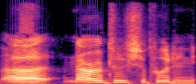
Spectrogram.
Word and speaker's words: Naruto Shippuden: Is it Naruto Shippuden? – Close enough. – Yes. – That was better than I think you've ever done. Naruto Shippuden, yeah.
